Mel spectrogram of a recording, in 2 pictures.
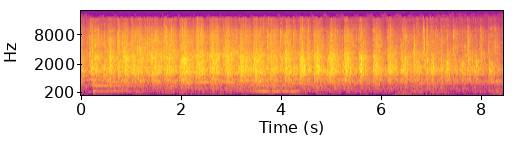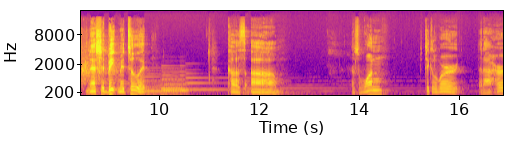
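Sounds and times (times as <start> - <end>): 
audience clapping hands: 0.0 - 9.2
speech: 8.6 - 9.9, 11.4 - 12.5, 13.9 - 14.6, 15.3 - 16.8.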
